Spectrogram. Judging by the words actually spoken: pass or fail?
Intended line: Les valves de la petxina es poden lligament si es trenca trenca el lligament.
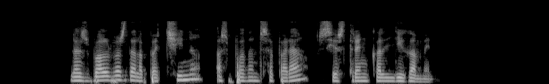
fail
